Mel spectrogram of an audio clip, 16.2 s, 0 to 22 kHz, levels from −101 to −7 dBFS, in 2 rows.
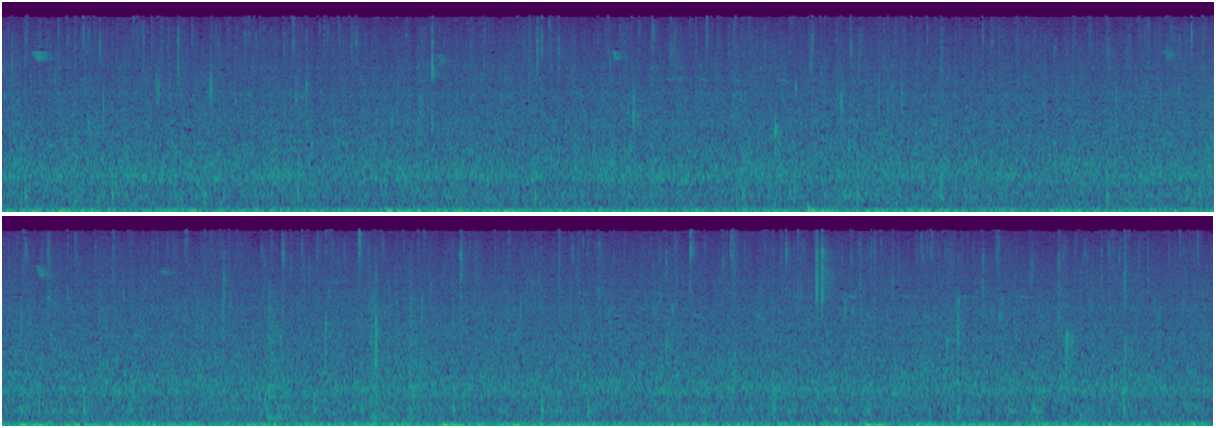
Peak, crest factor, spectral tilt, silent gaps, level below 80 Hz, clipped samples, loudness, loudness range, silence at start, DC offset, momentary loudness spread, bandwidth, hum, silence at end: -18 dBFS; 28 dB; -2.5 dB/octave; none; -52 dBFS; under 0.1%; -47 LUFS; 1 LU; 0 s; under 0.1%; 2 LU; 17 kHz; none; 0 s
